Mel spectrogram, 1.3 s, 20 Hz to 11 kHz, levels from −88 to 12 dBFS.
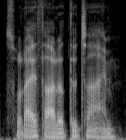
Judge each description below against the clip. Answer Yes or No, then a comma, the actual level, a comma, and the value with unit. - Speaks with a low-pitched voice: Yes, low, 100 Hz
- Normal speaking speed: No, fast, 380 wpm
